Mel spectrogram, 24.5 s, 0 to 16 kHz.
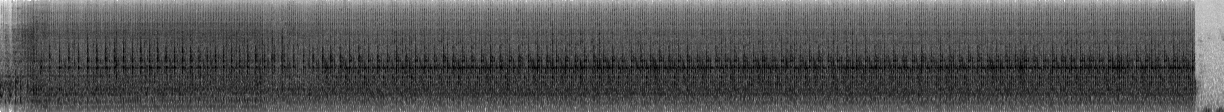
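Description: Mercedes OM617 inline-five diesel idling with its steady, fast clatter. The sound cuts off abruptly near the end.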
